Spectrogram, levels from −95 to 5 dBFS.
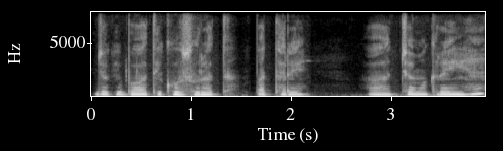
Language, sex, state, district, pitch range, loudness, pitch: Hindi, female, Bihar, Kaimur, 200-215 Hz, -16 LUFS, 205 Hz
